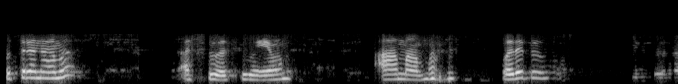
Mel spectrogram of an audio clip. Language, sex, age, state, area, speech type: Sanskrit, other, 18-30, Rajasthan, urban, conversation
